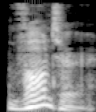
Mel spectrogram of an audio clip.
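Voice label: "vaunter", British English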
